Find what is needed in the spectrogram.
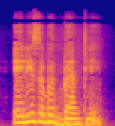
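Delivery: plain reading voice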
